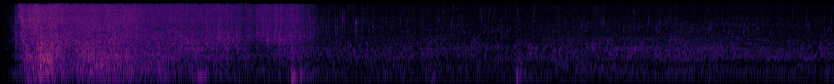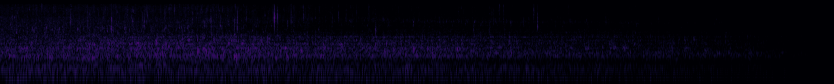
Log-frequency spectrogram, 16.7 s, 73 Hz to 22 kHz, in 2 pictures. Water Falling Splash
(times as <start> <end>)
0.0 3.6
